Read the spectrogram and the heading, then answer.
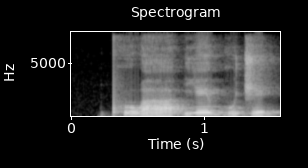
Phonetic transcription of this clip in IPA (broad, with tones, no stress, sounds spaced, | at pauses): pʰ ʊ˦ w aː˨ | j eː˦ kʷ i˨ t͡ʃ ɪ˨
